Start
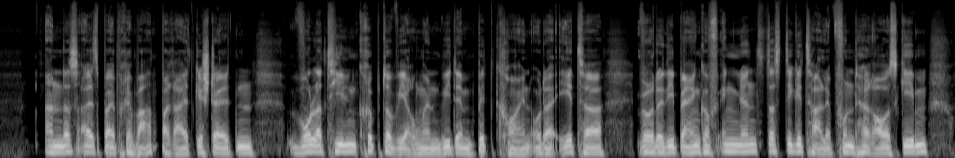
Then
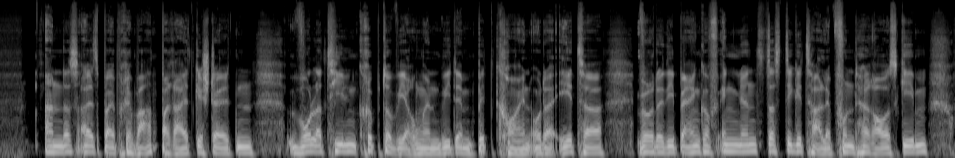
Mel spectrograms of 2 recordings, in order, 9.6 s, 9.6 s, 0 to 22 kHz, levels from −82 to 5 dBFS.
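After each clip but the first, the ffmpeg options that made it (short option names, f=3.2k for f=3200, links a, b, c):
-af "acompressor=threshold=-29dB:ratio=5,volume=7dB"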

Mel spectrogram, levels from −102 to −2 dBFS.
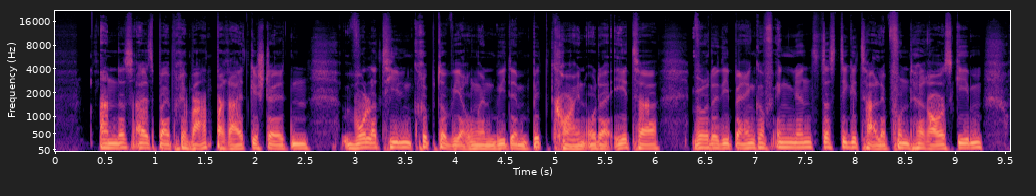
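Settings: -af "afwtdn=0.0501"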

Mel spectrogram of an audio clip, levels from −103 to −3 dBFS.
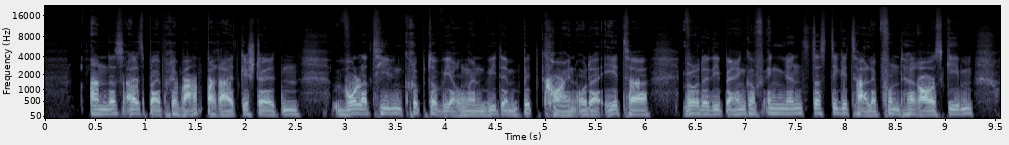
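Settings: -filter_complex "[0:a]acrossover=split=510 3300:gain=0.141 1 0.224[a][b][c];[a][b][c]amix=inputs=3:normalize=0,volume=-3dB"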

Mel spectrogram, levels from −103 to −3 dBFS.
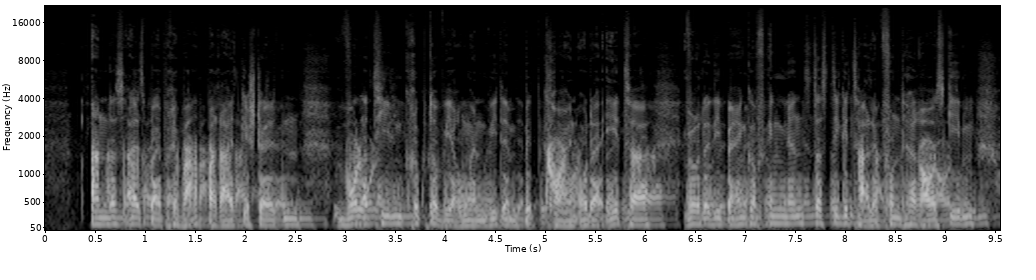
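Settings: -filter_complex "[0:a]asplit=2[a][b];[b]adelay=150,lowpass=f=870:p=1,volume=-9.5dB,asplit=2[c][d];[d]adelay=150,lowpass=f=870:p=1,volume=0.15[e];[a][c][e]amix=inputs=3:normalize=0,volume=1.5dB"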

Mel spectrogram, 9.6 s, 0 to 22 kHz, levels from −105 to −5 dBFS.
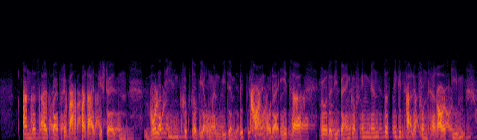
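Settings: -af "highpass=190,highpass=f=250:t=q:w=0.5412,highpass=f=250:t=q:w=1.307,lowpass=f=2.2k:t=q:w=0.5176,lowpass=f=2.2k:t=q:w=0.7071,lowpass=f=2.2k:t=q:w=1.932,afreqshift=-160"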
